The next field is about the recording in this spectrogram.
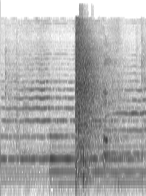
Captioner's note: gunshot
